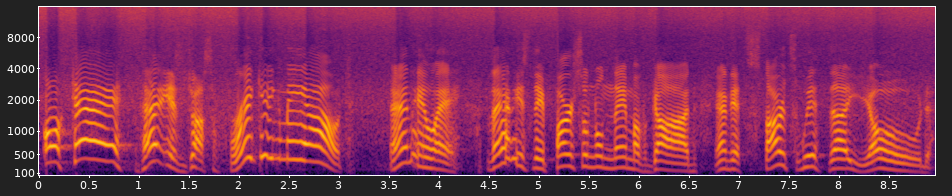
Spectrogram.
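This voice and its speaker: A performer voicing an excitable, easily flustered rabbit reporter puppet in a children's show, with a theatrical delivery and a put-on French accent. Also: medium pitch, a little slow, hardly any pauses, poor audio. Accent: fake French. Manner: theatrical, exclamatory.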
